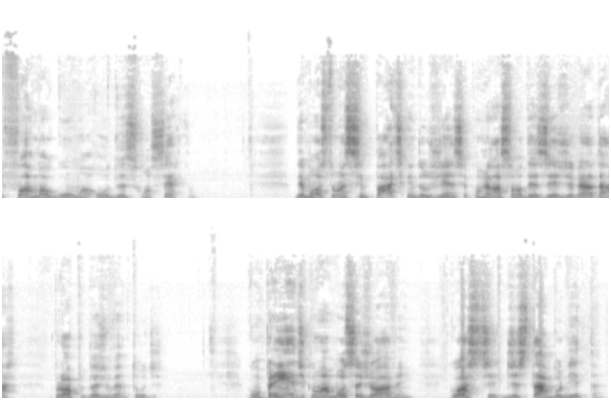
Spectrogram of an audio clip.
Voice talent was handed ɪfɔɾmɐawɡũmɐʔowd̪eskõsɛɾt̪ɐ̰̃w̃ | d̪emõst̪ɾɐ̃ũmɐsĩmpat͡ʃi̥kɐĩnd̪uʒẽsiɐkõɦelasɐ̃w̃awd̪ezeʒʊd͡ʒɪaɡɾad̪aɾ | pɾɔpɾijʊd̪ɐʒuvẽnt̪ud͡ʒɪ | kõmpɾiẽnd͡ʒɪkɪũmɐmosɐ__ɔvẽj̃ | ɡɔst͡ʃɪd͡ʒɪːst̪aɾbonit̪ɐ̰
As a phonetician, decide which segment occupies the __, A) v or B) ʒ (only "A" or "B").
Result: B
